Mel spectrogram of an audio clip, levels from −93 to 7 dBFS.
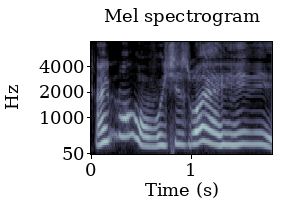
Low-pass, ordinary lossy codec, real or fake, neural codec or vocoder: none; none; fake; codec, 16 kHz, 16 kbps, FunCodec, trained on Chinese and English, 50 frames a second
